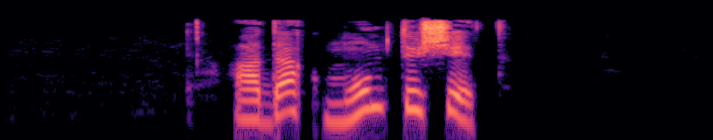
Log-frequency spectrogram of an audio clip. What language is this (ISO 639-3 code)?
chm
